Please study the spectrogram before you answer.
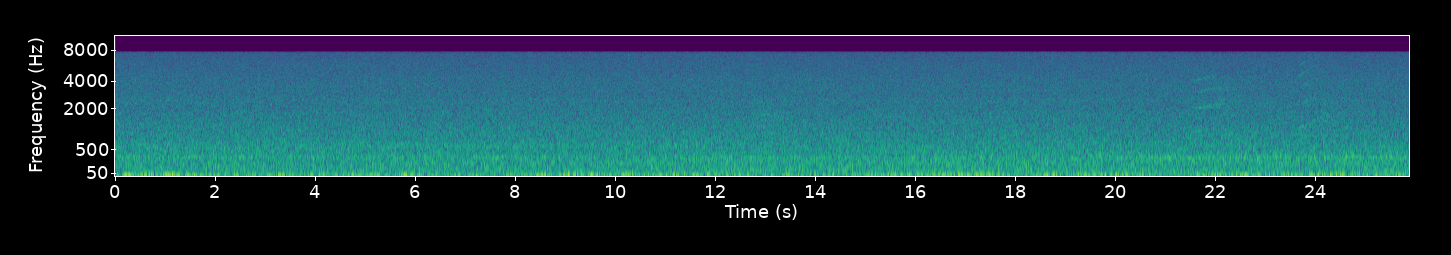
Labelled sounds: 21.5	22.3	killer whale, southern resident, 1.8 to 5.1 kHz

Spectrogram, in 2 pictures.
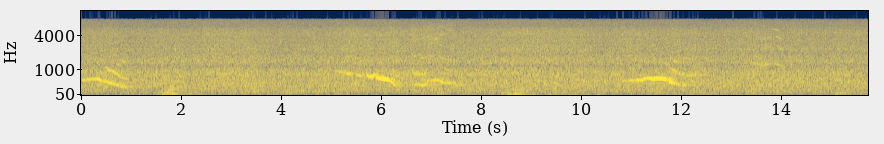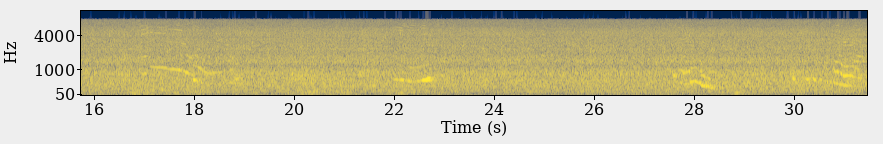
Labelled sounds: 0.5	0.8	humpback whale, 0.78 to 1.1 kHz
5.1	6.0	humpback whale, 0.78 to 1.0 kHz
12.1	12.3	humpback whale, 0.78 to 0.91 kHz
13.5	13.8	humpback whale, 1.1 to 1.4 kHz
17.1	18.5	humpback whale, 0.78 to 5.2 kHz
27.7	28.1	humpback whale, 0.81 to 1.2 kHz
30.8	31.4	humpback whale, 0.78 to 1.5 kHz

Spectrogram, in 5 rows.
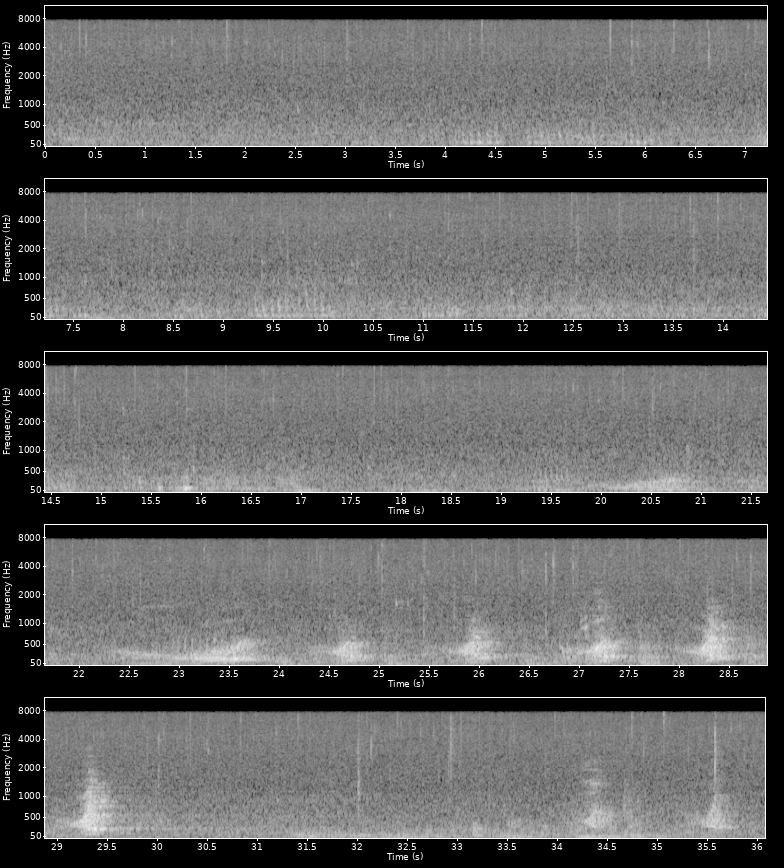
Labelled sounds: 34.2	34.5	humpback whale, 1.2 to 1.5 kHz

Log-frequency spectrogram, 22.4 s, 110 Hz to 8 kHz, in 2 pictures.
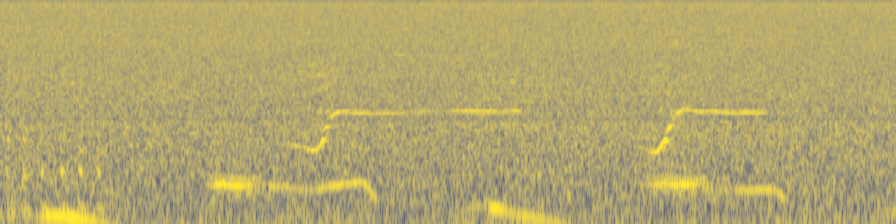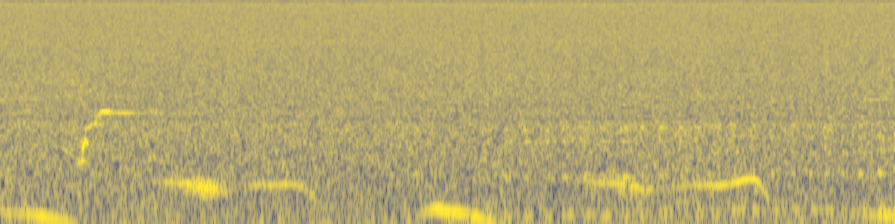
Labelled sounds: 4.1	4.7	humpback whale, 0.80 to 0.99 kHz
8.4	9.2	humpback whale, 0.80 to 1.1 kHz
12.4	12.9	humpback whale, 0.80 to 1.0 kHz

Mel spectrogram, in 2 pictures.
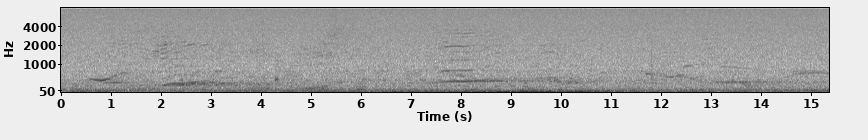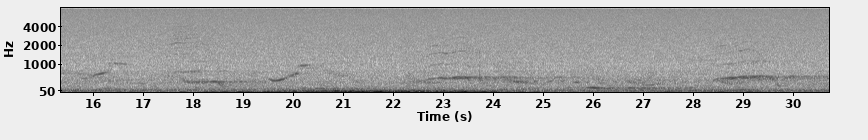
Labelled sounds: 1.9	2.2	humpback whale, 1.9 to 2.1 kHz
7.6	8.2	humpback whale, 1.8 to 3.2 kHz
16.4	16.7	humpback whale, 0.96 to 1.1 kHz
17.5	17.8	humpback whale, 2.0 to 2.2 kHz
20.1	20.4	humpback whale, 0.80 to 1.0 kHz
28.9	29.2	humpback whale, 1.6 to 1.8 kHz

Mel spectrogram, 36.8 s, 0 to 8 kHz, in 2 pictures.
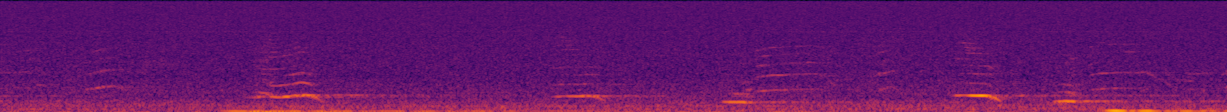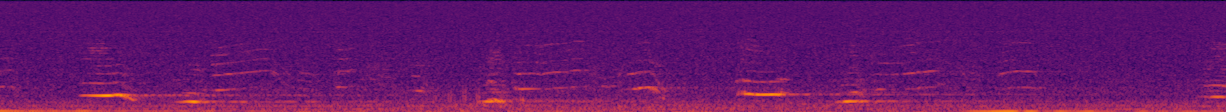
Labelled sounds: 1.4	1.7	humpback whale, 0.96 to 1.2 kHz
4.0	4.6	humpback whale, 0.86 to 1.9 kHz
11.3	11.9	humpback whale, 0.80 to 2.4 kHz
13.2	13.5	humpback whale, 0.86 to 1.1 kHz
14.4	14.6	humpback whale, 2.5 to 2.7 kHz
16.4	17.0	humpback whale, 0.90 to 1.1 kHz
18.4	18.6	humpback whale, 0.93 to 1.2 kHz
21.6	22.6	humpback whale, 0.83 to 1.9 kHz
23.4	23.8	humpback whale, 0.99 to 1.2 kHz
26.1	26.9	humpback whale, 0.90 to 2.6 kHz
27.8	28.2	humpback whale, 0.86 to 1.1 kHz
29.6	29.9	humpback whale, 2.0 to 2.3 kHz
31.6	32.5	humpback whale, 0.90 to 2.5 kHz
33.4	33.9	humpback whale, 0.86 to 2.7 kHz

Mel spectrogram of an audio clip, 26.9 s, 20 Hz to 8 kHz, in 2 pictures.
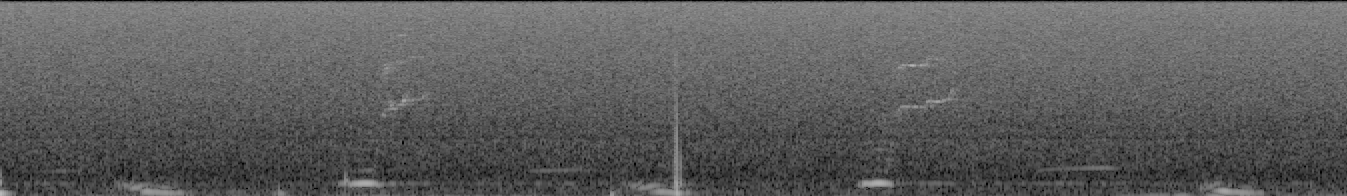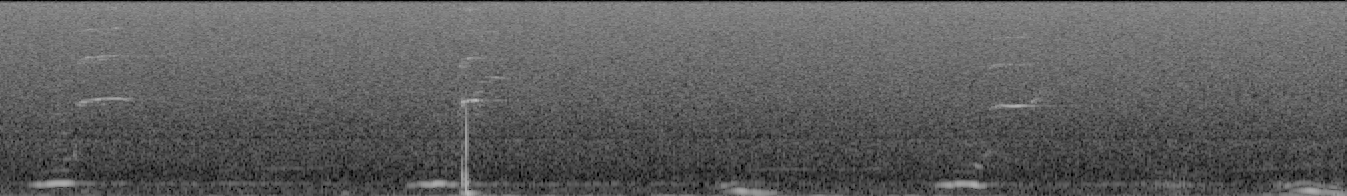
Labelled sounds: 3.8	4.3	humpback whale, 1.2 to 2.0 kHz
9.0	9.6	humpback whale, 1.3 to 3.2 kHz
14.2	14.8	humpback whale, 1.5 to 3.6 kHz
18.1	18.6	humpback whale, 1.5 to 2.6 kHz
23.4	23.9	humpback whale, 1.4 to 1.8 kHz

